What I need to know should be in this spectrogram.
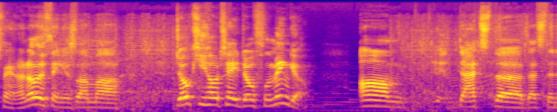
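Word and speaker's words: Donquixote Doflamingo: I always thought his name until I properly heard it pronounced, because I was always watching the sub before I started the dub. I thought his name was, like, Don Quixote, like, Don Flamingo.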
